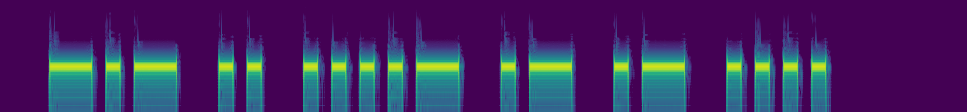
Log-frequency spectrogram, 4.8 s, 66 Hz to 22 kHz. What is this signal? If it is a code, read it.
Morse code, heard as a keyed tone, about 17 wpm, 700 Hz. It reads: KI4AAH
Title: USA Callsign DE Callsign - 6 Characters - 17wpm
